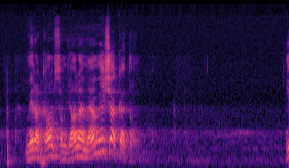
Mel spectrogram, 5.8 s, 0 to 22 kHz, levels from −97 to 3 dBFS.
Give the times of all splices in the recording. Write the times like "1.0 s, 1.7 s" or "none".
none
